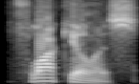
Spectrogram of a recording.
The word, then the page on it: flocculus: American English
